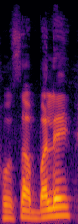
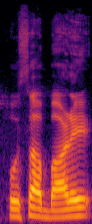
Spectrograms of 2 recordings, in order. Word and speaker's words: Hosabale: It's not Hosabale, it should be something like Hosabare.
